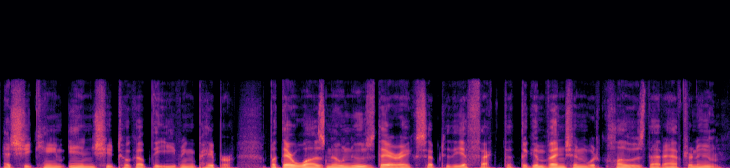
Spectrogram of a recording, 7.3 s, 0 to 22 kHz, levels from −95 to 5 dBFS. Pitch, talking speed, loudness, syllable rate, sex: 90 Hz, 220 wpm, -21 LUFS, 5.7 syllables/s, male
